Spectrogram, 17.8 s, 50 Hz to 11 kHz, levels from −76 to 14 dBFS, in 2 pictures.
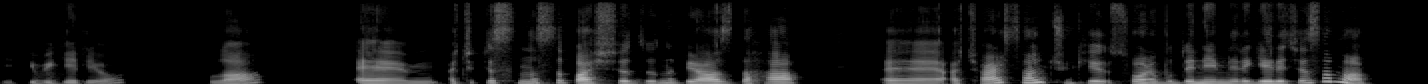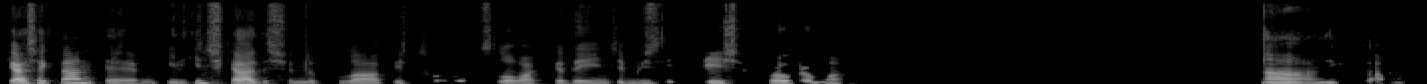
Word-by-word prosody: gi - - -25
gibi 170 -1 -10
geliyor 175 - -9 0.5
kulağa. 185 - -1 0.6
Emm, 185 -1 0
açıkçası 245 +3 -6
nasıl 245 +3 -5
başladığını 230 +1 +4
biraz 220 +1 +5
daha, 240 +3 +2 0.5
eee, 190 -1 -1
açarsan 290 - +3
çünkü 230 -4 -3
sonra 225 0 0
bu 225 0 -8
deneyimlere 225 +1 +1
geleceğiz 230 +5 +2
ama 400 -6 +3 0.4
gerçekten, 260 +7 +5
emm, 195 -1 -7
ilginç 250 +6 -7
geldi 175 -6 +4
şimdi 165 0 -11
kulağa. 160 -2 -4
Bir 175 - -9
Tunus, 265 +9 -18
Slovakya 175 0 -5
deyince, 185 +3 -7
müzik 175 +1 -12 0.2
değişim 175 0 -3
programı. 180 0 -2 2.6
A! 170 -2 +3
Ne 165 - -5
güzel. 155 - -14
205 Hz, 115 wpm, -26 LUFS, 180-235 Hz, 2.6 s, biraz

